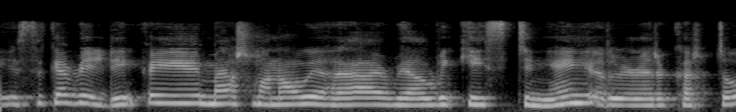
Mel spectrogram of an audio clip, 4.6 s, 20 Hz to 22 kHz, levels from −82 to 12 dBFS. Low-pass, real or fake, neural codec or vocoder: 10.8 kHz; fake; codec, 24 kHz, 0.9 kbps, WavTokenizer, small release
